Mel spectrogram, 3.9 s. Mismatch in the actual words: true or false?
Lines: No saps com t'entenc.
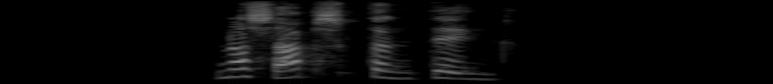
true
